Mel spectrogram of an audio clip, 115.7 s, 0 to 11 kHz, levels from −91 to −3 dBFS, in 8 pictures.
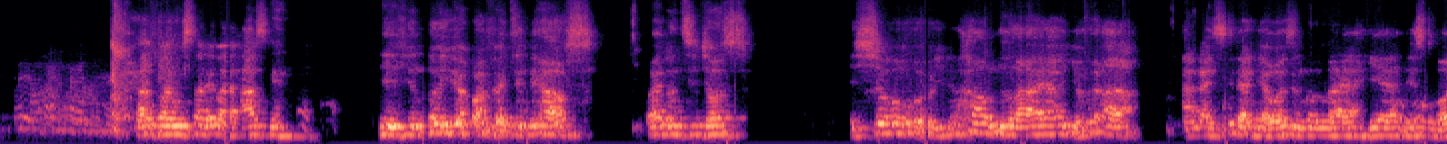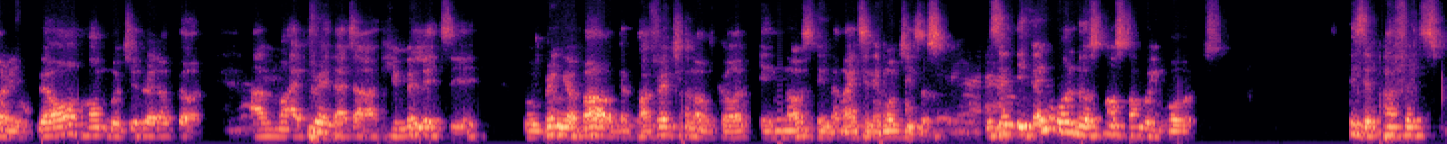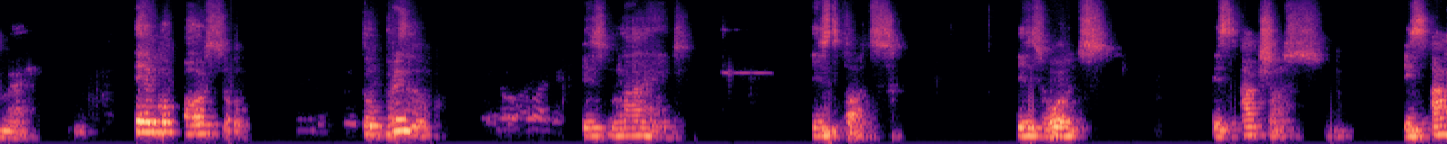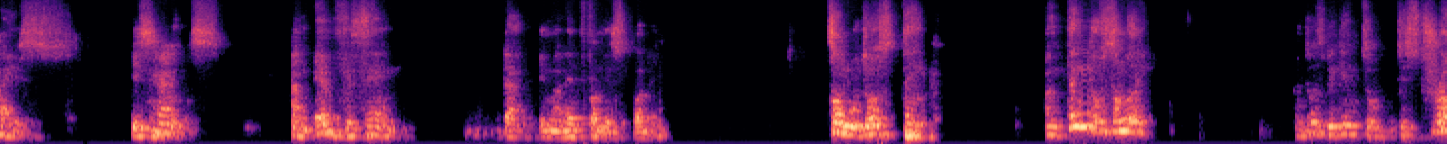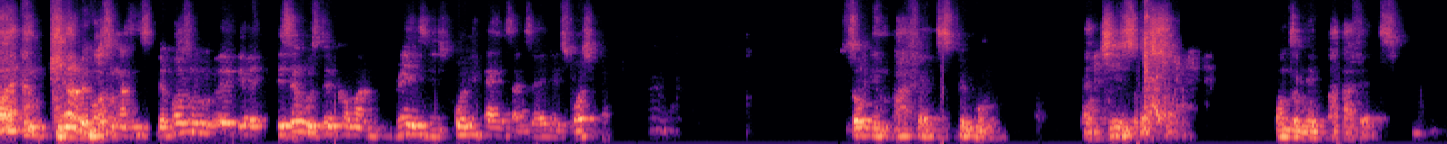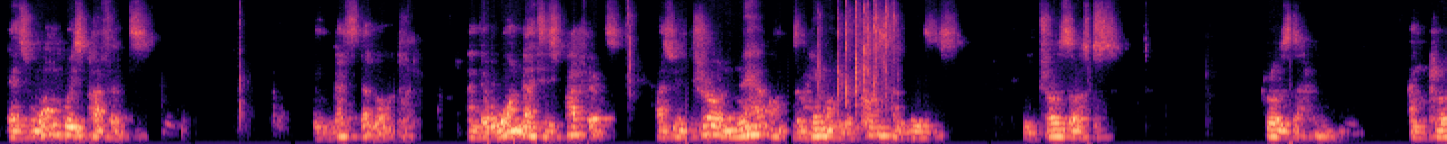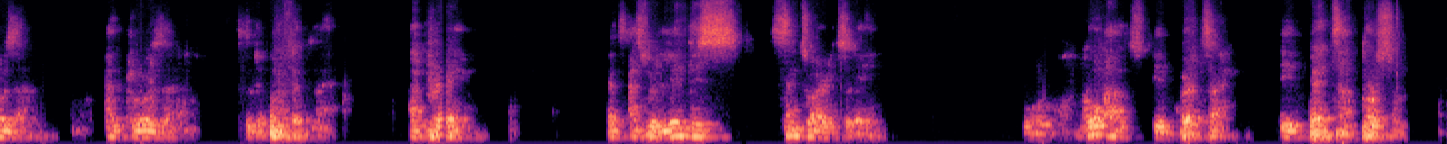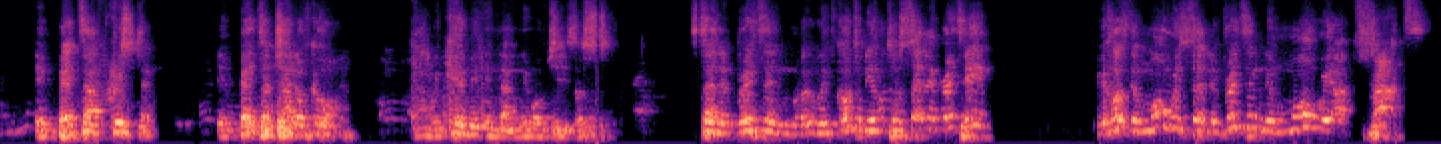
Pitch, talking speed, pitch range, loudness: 140 Hz, 120 wpm, 120-195 Hz, -23 LUFS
